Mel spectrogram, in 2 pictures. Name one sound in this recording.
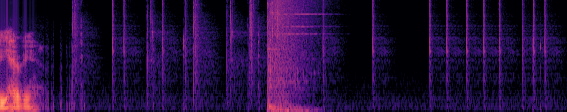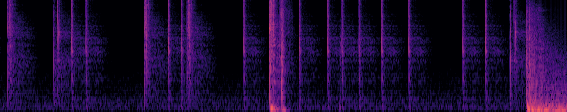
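Soft menu clicks tick repeatedly as a cursor moves through a game's item list.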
